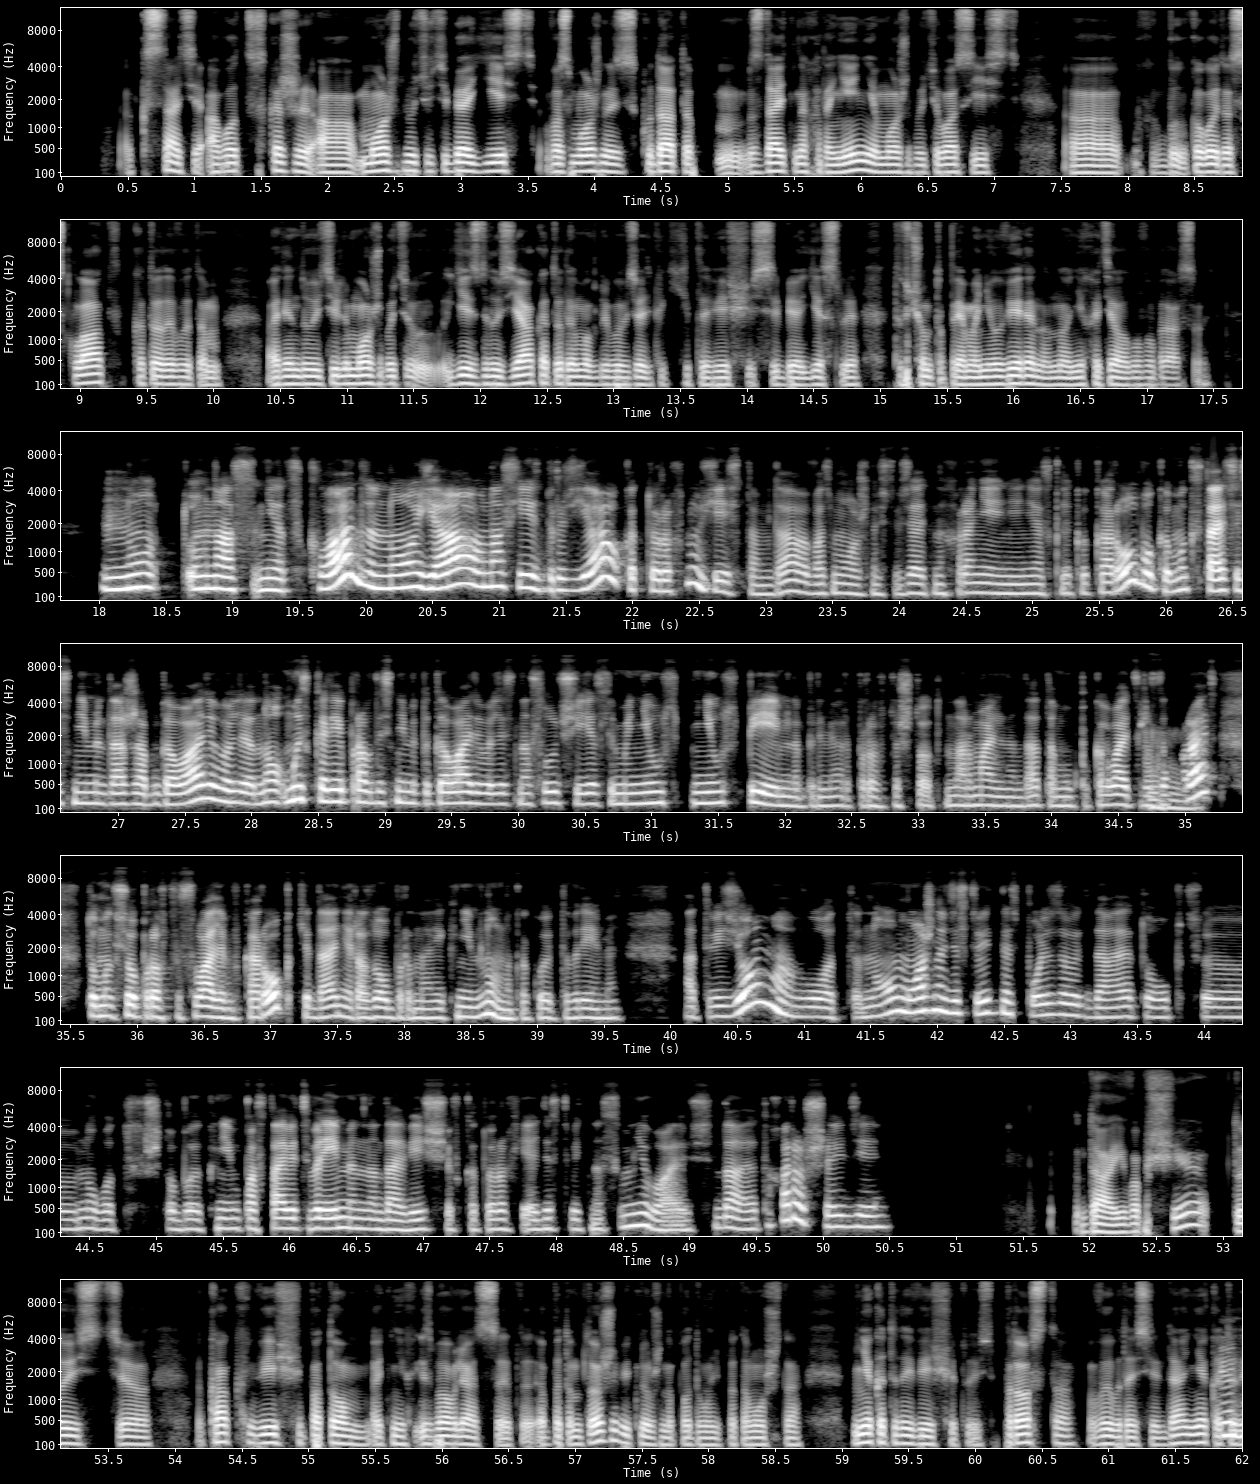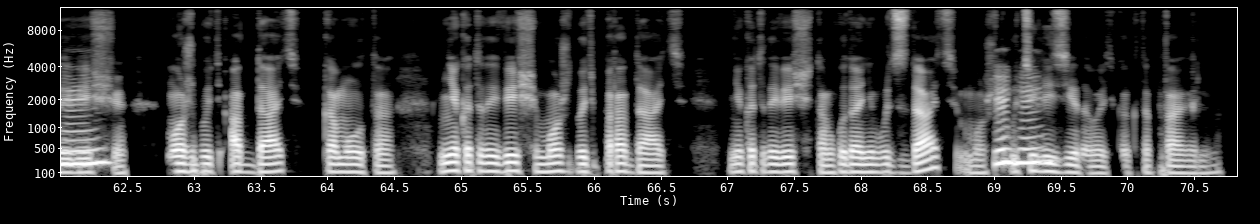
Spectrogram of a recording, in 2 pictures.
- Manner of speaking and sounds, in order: other background noise
- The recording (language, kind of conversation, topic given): Russian, advice, Как при переезде максимально сократить количество вещей и не пожалеть о том, что я от них избавился(ась)?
